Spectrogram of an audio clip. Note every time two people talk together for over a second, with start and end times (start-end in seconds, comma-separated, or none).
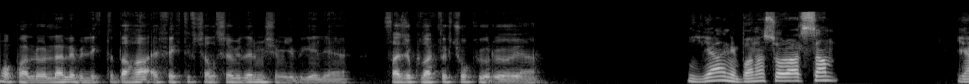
none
